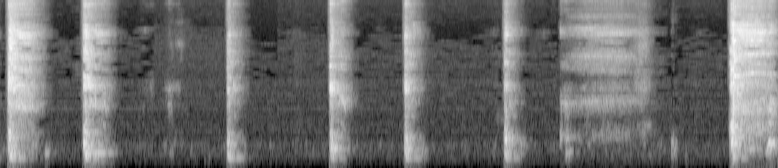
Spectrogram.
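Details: Simulated (acted) cough of an adult woman with a cold: seven harsh, loose cough bursts, first stifled, with a rough noisy breath between.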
